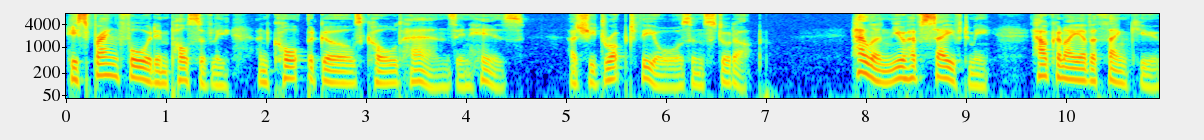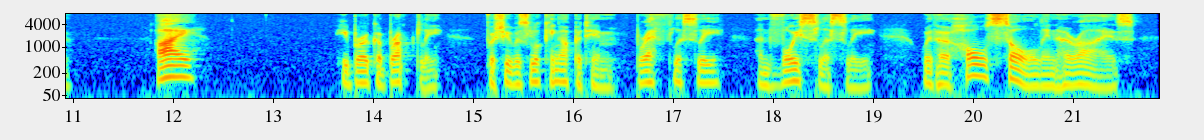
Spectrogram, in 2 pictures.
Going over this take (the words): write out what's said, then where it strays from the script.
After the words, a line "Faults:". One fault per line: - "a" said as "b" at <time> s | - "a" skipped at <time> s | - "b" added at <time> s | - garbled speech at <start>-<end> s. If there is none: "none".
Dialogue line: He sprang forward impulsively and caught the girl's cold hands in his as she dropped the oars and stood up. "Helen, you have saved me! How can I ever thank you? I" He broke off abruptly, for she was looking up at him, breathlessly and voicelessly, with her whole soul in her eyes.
He sprang forward impulsively and caught the girl's cold hands in his as she dropped the oars and stood up. "Helen, you have saved me! How can I ever thank you? I" He broke abruptly, for she was looking up at him, breathlessly and voicelessly, with her whole soul in her eyes.
Faults:
- "off" skipped at 14.1 s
